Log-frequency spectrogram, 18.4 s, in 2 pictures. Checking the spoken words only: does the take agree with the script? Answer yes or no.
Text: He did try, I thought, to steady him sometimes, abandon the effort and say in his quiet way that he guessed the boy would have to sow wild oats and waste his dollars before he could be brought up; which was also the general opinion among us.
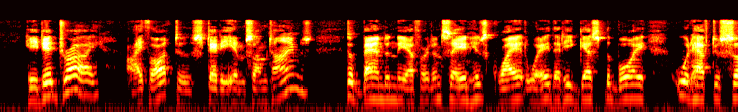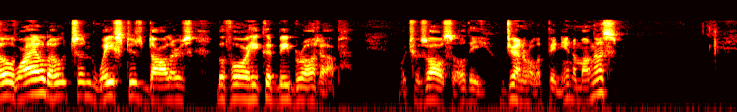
yes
